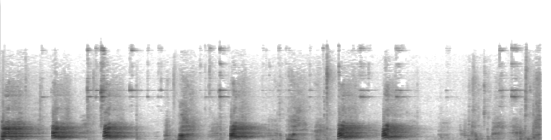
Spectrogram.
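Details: German Shepherd puppy aged five months giving a rapid series of sharp, yipping barks, about ten in eight seconds, irregularly spaced, with a short whimpering note near the end.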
